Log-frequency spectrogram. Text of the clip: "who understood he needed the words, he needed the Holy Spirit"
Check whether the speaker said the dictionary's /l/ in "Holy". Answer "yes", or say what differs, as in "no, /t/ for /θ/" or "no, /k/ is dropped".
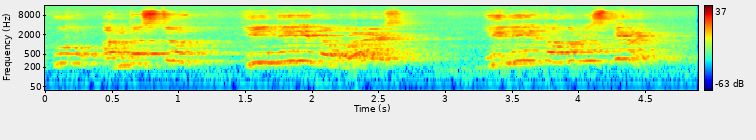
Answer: no, /l/ is dropped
